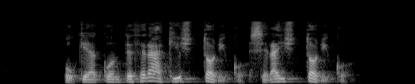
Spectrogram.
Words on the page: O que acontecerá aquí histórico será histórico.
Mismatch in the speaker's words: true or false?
false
